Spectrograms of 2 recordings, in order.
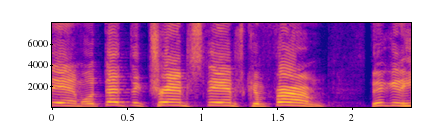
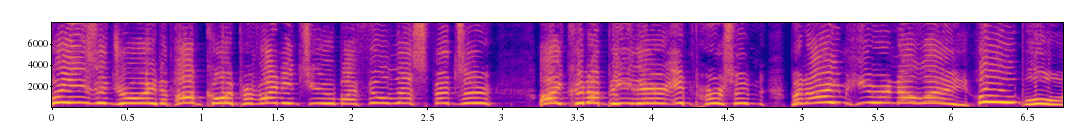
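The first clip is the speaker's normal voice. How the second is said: very high-pitched cartoon mouse voice; 10 semitones higher than usual. Imagining Phil Spencer greeting a theater audience from the screen, Mickey Mouse voice. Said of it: "he is friggin' Mickey Mouse".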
